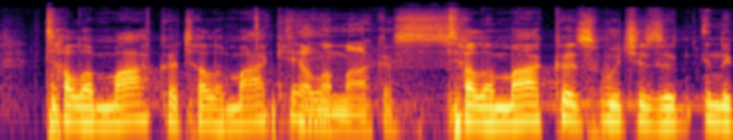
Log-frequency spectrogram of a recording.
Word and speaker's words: Telemachus: So the story you tell about Vesey, would you pronounce Telemach or Telemach? Telemachus.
